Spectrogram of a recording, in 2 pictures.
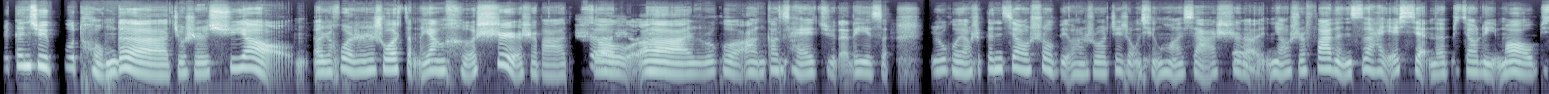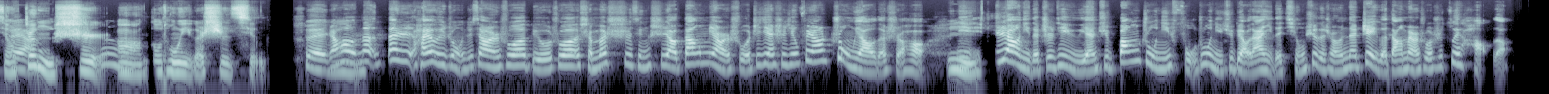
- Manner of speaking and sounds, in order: none
- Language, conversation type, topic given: Chinese, podcast, 你在手机沟通时的习惯和面对面交流有哪些不同？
